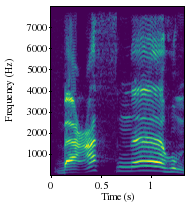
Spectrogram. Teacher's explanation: الثاء فلا تحول إلى سين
